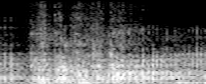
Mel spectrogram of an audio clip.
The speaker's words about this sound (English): And that was a lion.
